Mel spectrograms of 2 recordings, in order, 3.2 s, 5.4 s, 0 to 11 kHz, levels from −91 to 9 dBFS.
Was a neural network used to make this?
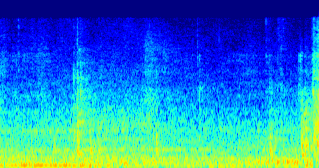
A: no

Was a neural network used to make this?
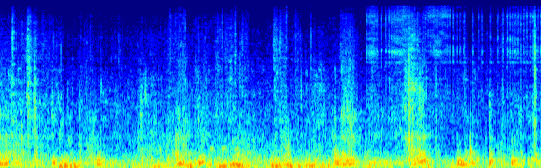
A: yes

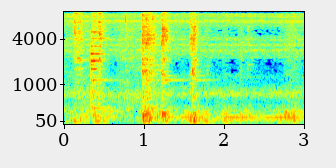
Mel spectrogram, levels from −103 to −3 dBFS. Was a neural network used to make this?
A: no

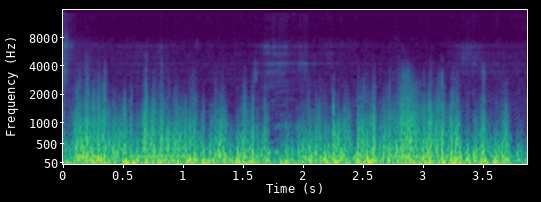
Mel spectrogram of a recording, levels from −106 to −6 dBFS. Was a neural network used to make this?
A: yes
